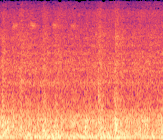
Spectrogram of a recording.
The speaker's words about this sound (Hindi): तेरी चलती ट्रेन है बे ऑब्वियसली मोशन के कारण अपने शरीर को झूलता महसूस कर रही है तू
